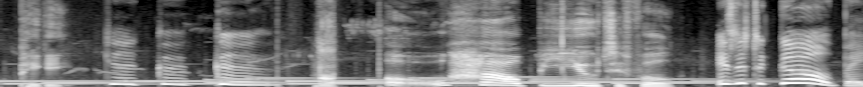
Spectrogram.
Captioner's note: snorts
